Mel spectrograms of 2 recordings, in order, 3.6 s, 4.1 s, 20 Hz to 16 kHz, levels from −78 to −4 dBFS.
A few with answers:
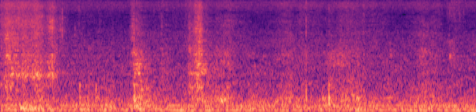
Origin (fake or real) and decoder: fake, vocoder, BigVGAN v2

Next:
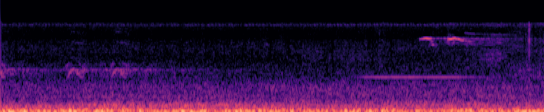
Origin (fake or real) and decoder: real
